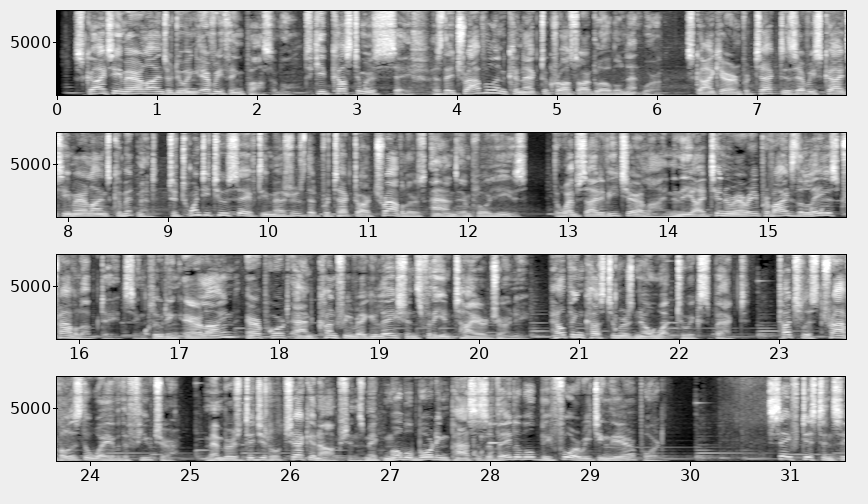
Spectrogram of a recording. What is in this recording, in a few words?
authoritative friendly; skyteam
